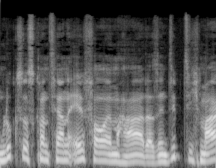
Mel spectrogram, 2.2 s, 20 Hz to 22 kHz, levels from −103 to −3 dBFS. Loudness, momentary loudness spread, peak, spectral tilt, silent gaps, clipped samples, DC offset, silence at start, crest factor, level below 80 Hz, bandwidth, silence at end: -22 LUFS; 5 LU; -6 dBFS; -6.5 dB/octave; none; under 0.1%; under 0.1%; 0 s; 16 dB; -62 dBFS; 16.5 kHz; 0 s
